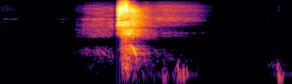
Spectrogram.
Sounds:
Sneeze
